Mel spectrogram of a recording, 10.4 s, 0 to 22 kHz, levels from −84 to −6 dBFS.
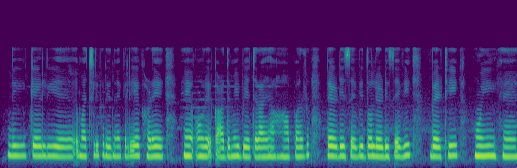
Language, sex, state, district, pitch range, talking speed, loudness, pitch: Hindi, male, Bihar, Madhepura, 195-210 Hz, 145 wpm, -22 LUFS, 200 Hz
